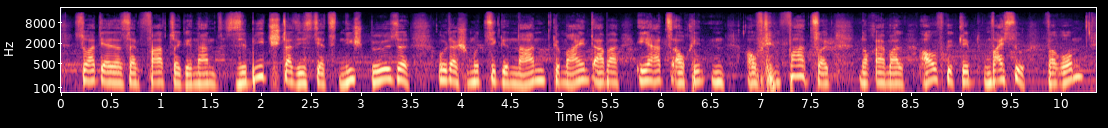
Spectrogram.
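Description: At a moderate pace, a man talks at a fairly high pitch with ordinary pitch variation and very even loudness. Noticeable background noise runs behind him. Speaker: motorsport commentator. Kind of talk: live commentary.

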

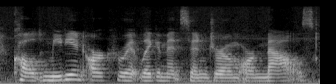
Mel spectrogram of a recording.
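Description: A woman speaks at a moderate pace with a fairly low pitch. There is light background noise. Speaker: health vlogger. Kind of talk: casual vlog chat. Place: home room.

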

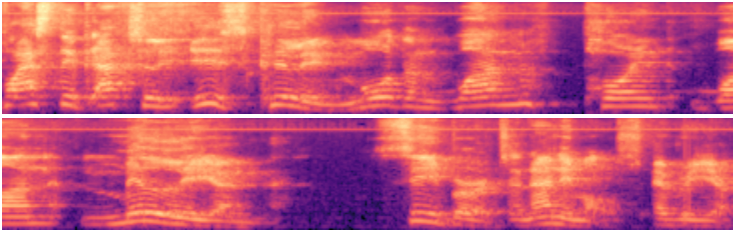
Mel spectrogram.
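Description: In a Finnish accent, a man with a high pitch speaks at a very slow pace amid audible room echo. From Finland. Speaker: seaman and ocean activist; vlogger. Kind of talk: solo monologue to camera. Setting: livestream. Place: home room. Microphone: webcam.

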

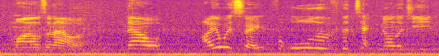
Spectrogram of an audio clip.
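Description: A man talks at a fairly quick pace. Loud background noise surrounds him. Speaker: presenter. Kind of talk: casual vlog chat. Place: car. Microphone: phone near.

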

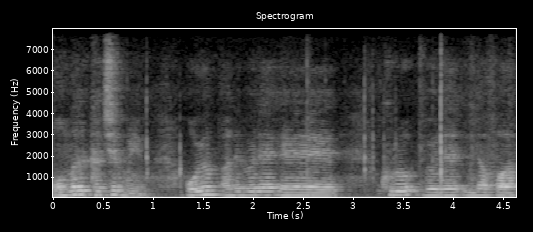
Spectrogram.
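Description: Light background noise and audible room echo accompany a man speaking with ordinary pitch variation. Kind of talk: pre-show notes to actors. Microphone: camera far.

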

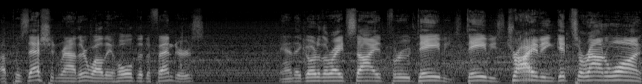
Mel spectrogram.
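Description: High-pitched, animated man's voice at a fairly quick pace amid noticeable background noise. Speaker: hockey play-by-play announcer. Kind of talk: live sports commentary, play-by-play of a hockey game. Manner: animated, rising excitement on goals.

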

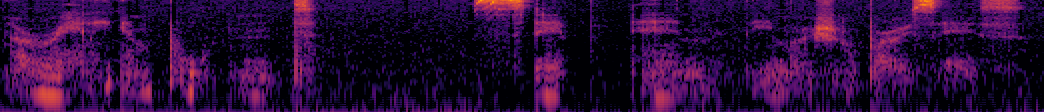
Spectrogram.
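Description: A woman is whispering. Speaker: ASMR artist. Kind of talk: ASMR girlfriend roleplay. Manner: gentle, comforting. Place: home room. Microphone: studio mic.

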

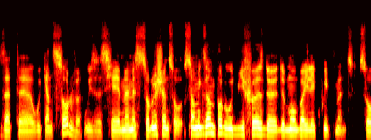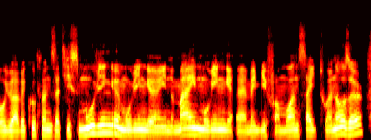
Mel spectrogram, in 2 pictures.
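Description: With a French accent, a man talks at a medium pitch. He leaves hardly any pauses. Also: dry, close sound with no echo. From France. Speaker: sales manager. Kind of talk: webinar presentation. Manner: halting.

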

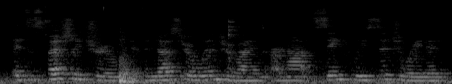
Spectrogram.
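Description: A woman at a moderate pace with fairly even intonation, amid noticeable background noise and audible room echo. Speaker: member of the public giving comment. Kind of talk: prepared public comment. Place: meeting room. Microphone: camera far.

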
